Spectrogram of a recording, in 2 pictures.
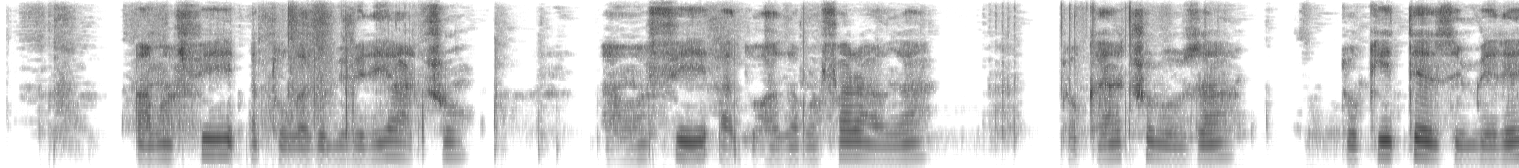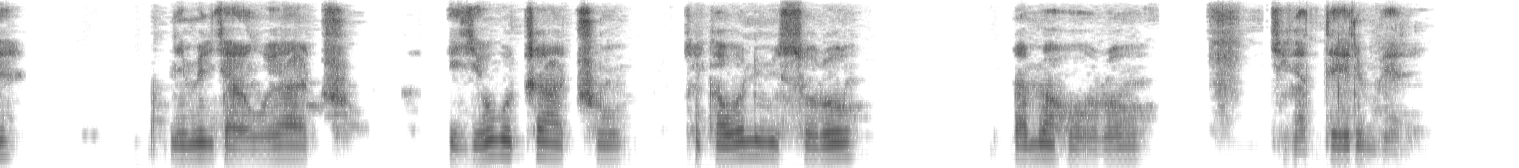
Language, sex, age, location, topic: Kinyarwanda, female, 36-49, Musanze, agriculture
